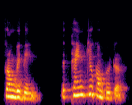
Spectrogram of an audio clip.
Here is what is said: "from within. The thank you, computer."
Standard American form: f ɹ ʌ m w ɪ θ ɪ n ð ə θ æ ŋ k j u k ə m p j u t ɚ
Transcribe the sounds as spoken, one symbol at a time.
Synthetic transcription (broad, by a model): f ɹ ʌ m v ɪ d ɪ n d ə t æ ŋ k j u k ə m p j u t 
